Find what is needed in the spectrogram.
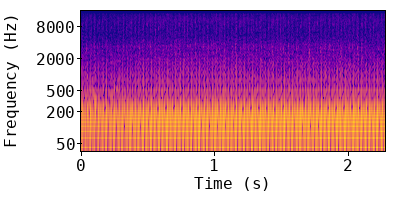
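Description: A steady, unchanging low hum with many even overtones, at a constant pitch.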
